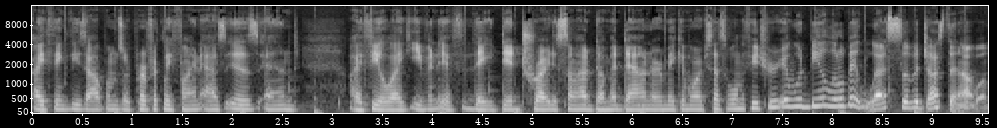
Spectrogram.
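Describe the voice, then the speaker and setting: The voice is quiet and moves at a fairly quick pace. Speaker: music reaction reviewer. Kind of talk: album review monologue. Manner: casual with fillers.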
